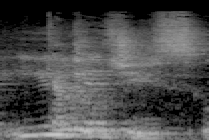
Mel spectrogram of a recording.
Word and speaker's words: Uchis: Yes, people, everyone should go listen to Kali Uchis. Am I saying it right? – Uchis.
